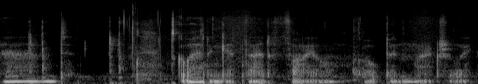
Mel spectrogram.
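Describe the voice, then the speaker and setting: A man playing a polite, reassuring financial advisor in an ASMR roleplay, in a breathy half-whisper with gravelly fry and a slow, soothing, formal delivery. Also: medium pitch, flat delivery, lightly acted. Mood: calm, businesslike. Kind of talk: ASMR, soft-spoken roleplay.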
